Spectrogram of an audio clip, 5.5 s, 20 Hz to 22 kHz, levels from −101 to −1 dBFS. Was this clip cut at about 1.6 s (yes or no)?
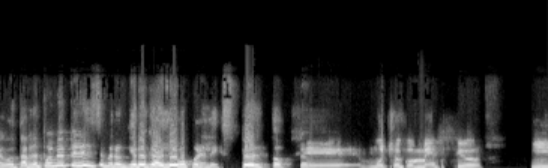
no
